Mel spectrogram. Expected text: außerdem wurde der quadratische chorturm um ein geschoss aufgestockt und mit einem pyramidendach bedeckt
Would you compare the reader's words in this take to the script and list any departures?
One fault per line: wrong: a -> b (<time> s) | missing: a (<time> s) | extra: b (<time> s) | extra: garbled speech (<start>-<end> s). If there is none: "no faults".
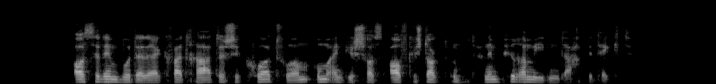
no faults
